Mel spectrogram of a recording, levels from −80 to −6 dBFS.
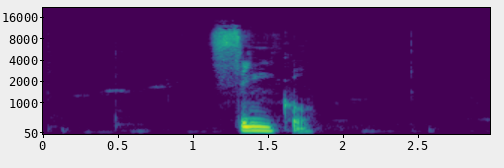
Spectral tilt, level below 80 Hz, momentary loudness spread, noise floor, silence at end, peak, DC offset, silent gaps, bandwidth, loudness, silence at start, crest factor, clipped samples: -5.5 dB/octave; -68 dBFS; 17 LU; -72 dBFS; 1.2 s; -4 dBFS; under 0.1%; none; 13 kHz; -22 LUFS; 1.15 s; 22 dB; under 0.1%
